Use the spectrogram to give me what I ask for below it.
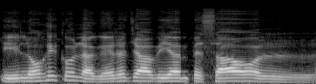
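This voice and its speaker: Very slow speech from a man, fairly high in pitch, its pitch varying in an ordinary way. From Ukraine, German colonies. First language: German (speaking Spanish). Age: 80s+. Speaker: elderly immigrant interviewee. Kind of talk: TV interview. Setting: TV studio. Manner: halting.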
